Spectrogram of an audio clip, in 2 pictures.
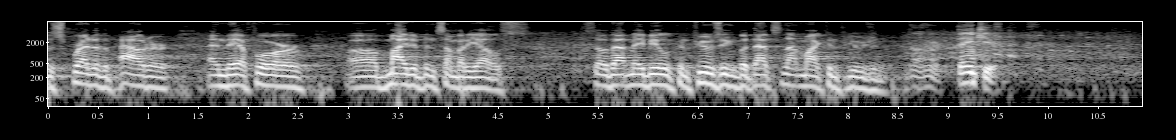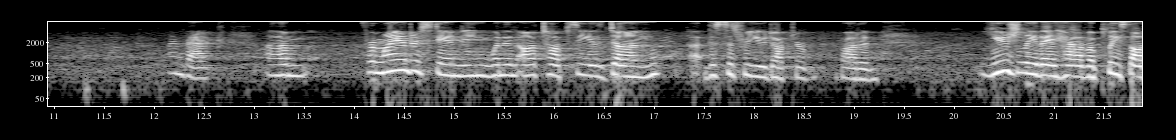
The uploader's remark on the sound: Answers Audience Questions From CrimeCon. Answered audience questions during his live conversation. At this year's CrimeCon in Florida.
